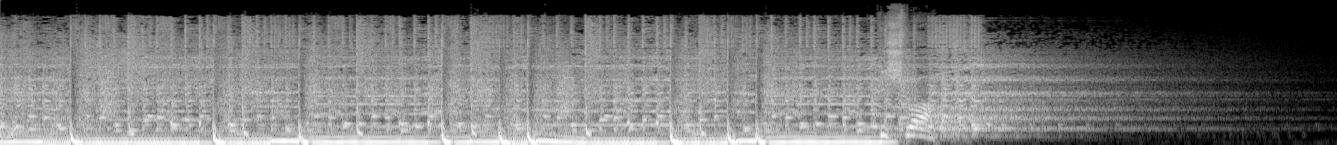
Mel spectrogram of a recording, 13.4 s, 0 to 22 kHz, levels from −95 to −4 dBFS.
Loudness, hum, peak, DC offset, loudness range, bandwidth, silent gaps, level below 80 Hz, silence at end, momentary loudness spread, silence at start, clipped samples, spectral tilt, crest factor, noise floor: -13 LUFS; none; 0 dBFS; under 0.1%; 6 LU; 15.5 kHz; none; -12 dBFS; 2.6 s; 4 LU; 0 s; under 0.1%; -4.5 dB/octave; 12 dB; -69 dBFS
